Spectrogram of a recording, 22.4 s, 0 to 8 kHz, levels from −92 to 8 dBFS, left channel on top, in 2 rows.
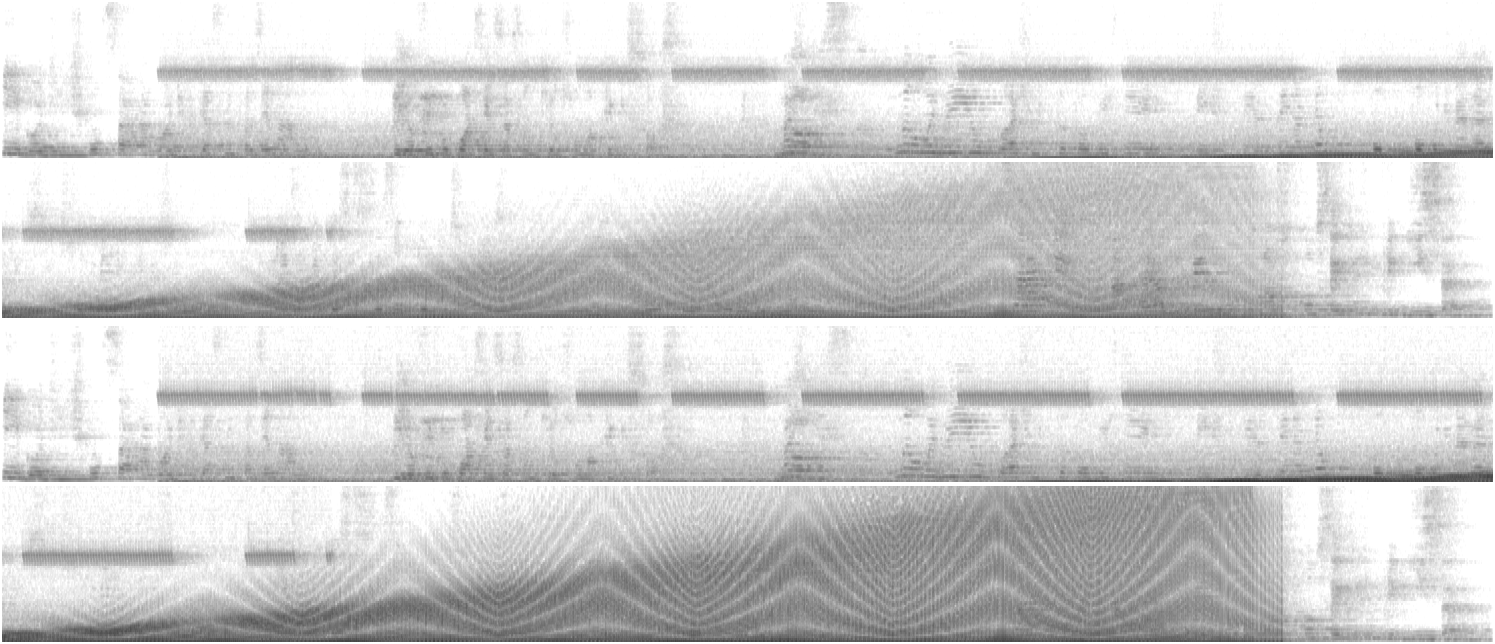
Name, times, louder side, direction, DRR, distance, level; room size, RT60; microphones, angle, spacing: voice 1, 0.0-2.4 2.9-5.1 5.8-6.0 6.6-12.7 13.1-15.2 15.5-17.3, left 1 dB, 10° left, -1 dB, 1.0 m, -46 dB
Cricket, 1.2-13.7, right 2 dB, 30° right, 1.0 m, -46 dB
voice 2, 2.9-3.4 5.8-6.6 18.7-22.2, left 1 dB, 75° left, -4 dB, 4.0 m, -47 dB
sound 1, 7.5-20.8, right 8 dB, 90° right, 0.3 m, -26 dB
15.5 x 11.0 x 3.3 m, 1.3 s
head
